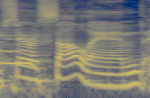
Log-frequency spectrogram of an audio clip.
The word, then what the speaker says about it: Sarasaland: She's the princess of Sarasaland. I think it's how you say it. – Yeah, that was right.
